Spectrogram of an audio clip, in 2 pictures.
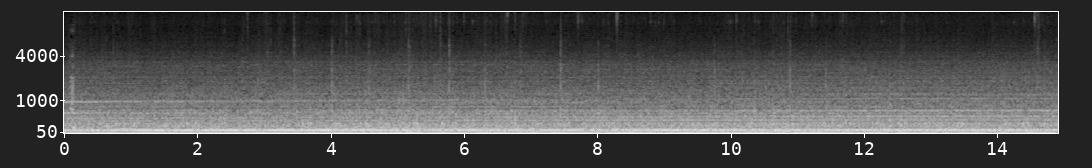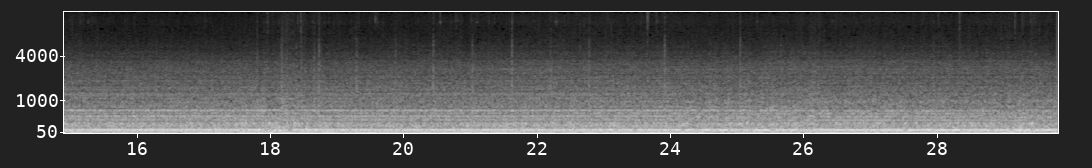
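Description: Trabant 601's two-cylinder two-stroke engine running at a steady, even speed, heard from inside the cabin along with road noise.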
